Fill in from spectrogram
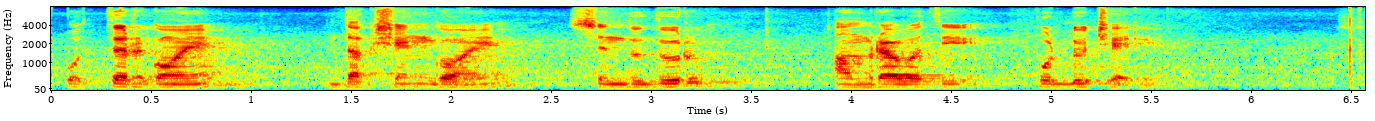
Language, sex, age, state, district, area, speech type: Goan Konkani, male, 18-30, Goa, Tiswadi, rural, spontaneous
